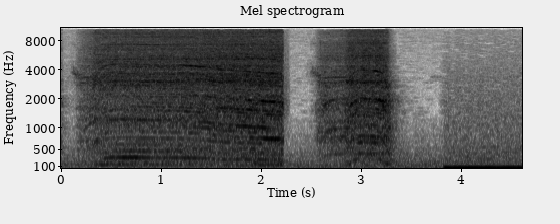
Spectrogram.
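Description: Power drill driving screws to fasten mounting brackets, running faintly for about two seconds and then again in a short burst.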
